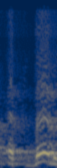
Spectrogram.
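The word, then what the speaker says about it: أسباب: ومعظمنا بينطق السين غلط، حتى فكر انها بنطقها صح، لكن معظمنا ينطق السين زاد وهو لا يجري. اين لكن هي ايه؟ اسباب. اسباب. لكن معظمنا 95% كده. اي نعم، ينطق السين زاد وهو يظن انه ينطقها فيه، والامر ليس كذلك.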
